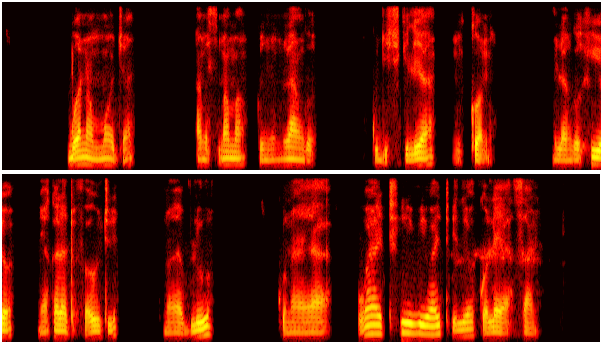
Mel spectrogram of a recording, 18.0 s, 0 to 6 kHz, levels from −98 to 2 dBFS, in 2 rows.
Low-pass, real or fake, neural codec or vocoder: 5.4 kHz; fake; autoencoder, 48 kHz, 128 numbers a frame, DAC-VAE, trained on Japanese speech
